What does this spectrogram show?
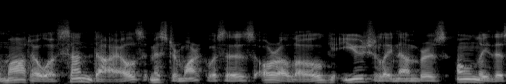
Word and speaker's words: Marquis: name not a pseudonym it is pronounced Marquis not Marquee I reprint here two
